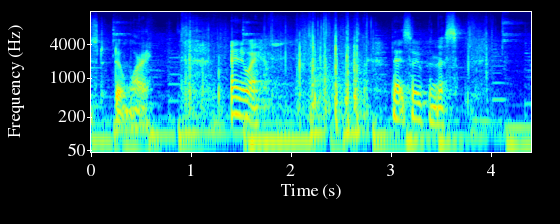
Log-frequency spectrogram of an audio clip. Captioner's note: tappy tappy tap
